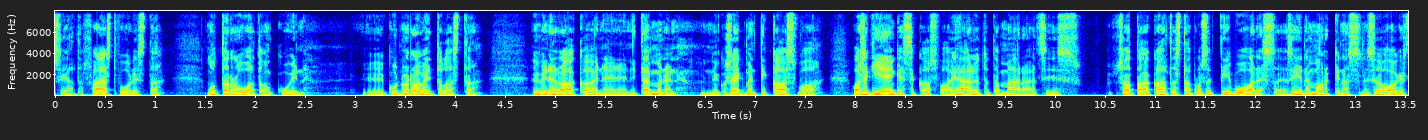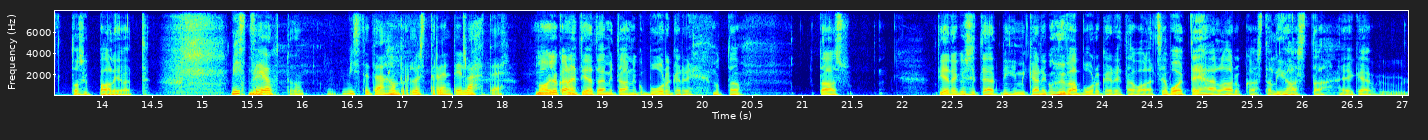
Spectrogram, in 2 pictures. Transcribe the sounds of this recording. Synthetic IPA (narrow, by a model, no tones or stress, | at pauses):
siælt̪æfæːst̪fuːdist̪ɑ | mut̪ːɑruːʋɑt̪oŋkuin | kunːorɑʋint̪olɑst̪ɑhyʋinerɑːkːˑɑineːneːnit̪æmːønenniːkuseɡ̥ment̪ːikɑsʋɑːʋɑrsiŋkieŋkæsːekɑsʋɑːihɑælyt̪ːøt̪æmæːræːet̪siːs | sɑt̪ɑːkɑht̪ɑsɑt̪ɑːprosent̪ːiːʋuɑdesːɑ̰jɑ̰siːnæmɑrkːinɑsːɑniseooˑikest̪i̥t̪t̪osippɑljo̰ḛt̪ːæ̥ | mist̪sejoht̪ṵːmist̪æt̪æːɦɑmpurlɑst̪rend̪ilæht̪ḛːnojokɑnent̪iɛt̪æːmit̪æoniːkuburkerimut̪ːɑ | t̪ɑːs | t̪iet̪æːkøsit̪æet̪mimikæoniːkuhyʋæburkerit̪ɑʋɑlːet̪seʋoitt̪ehælɑːdukːɑːsi̥t̪ælihɑst̪ɑeikæ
